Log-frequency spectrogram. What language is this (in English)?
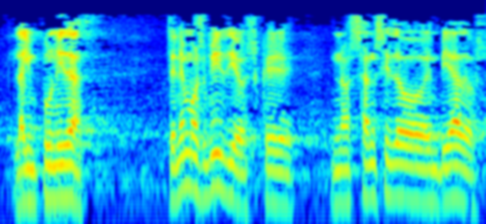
Spanish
